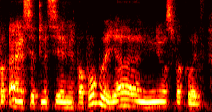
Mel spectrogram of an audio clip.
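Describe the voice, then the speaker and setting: Pitch swings very widely as the man talks. His pace is fairly slow. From Kemerovo region, Siberia. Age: young. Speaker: homeless man. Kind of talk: interview.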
